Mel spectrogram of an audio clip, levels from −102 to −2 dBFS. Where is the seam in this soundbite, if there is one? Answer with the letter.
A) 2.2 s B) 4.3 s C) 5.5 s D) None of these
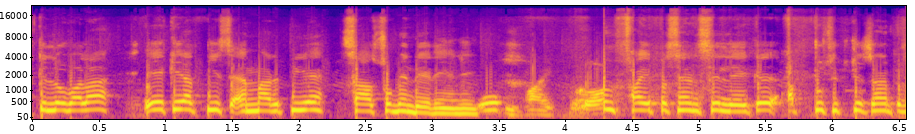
B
